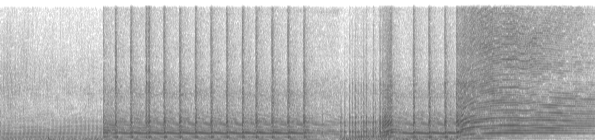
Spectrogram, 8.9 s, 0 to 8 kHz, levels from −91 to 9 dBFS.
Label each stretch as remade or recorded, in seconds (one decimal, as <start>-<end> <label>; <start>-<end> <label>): 0.0-8.9 recorded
